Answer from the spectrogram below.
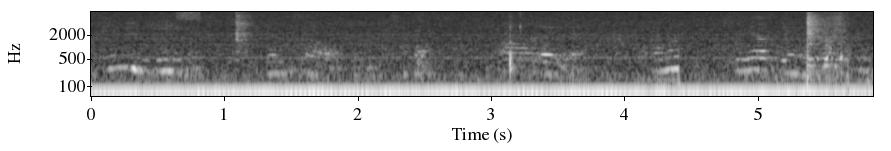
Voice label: whisper

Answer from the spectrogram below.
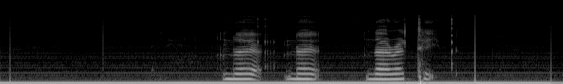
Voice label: narrate

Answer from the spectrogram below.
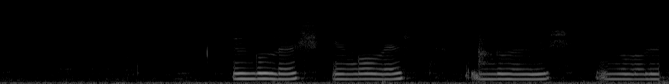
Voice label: English

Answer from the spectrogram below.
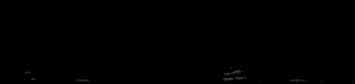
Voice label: whisper

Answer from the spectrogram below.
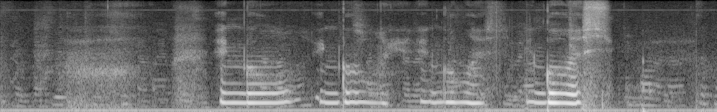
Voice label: English

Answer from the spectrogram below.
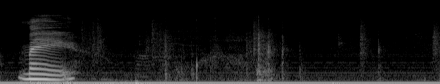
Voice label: male

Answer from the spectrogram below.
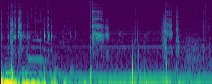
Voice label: announcement

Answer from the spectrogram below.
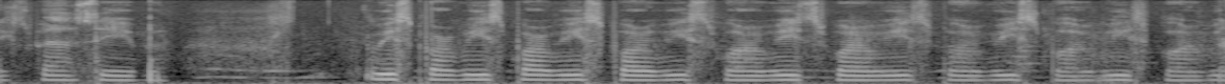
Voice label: whisper

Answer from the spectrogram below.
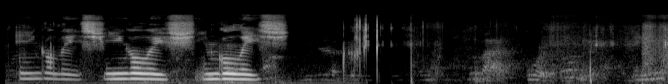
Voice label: English

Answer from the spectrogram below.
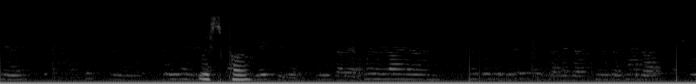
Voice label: whisper

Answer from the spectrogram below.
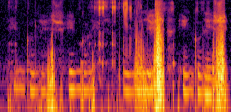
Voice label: English

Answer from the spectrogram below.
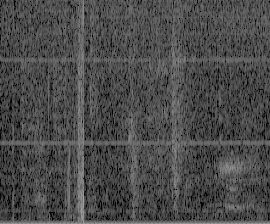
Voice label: announcement

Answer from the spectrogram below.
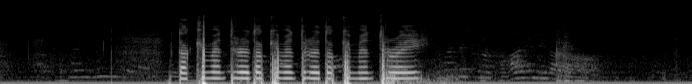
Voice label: documentary

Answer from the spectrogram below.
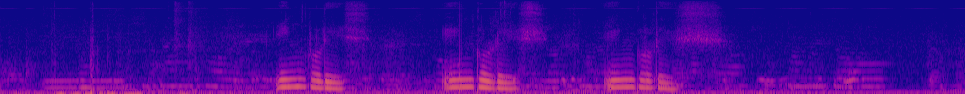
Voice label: English

